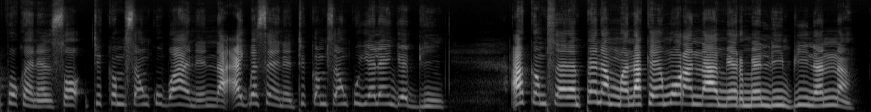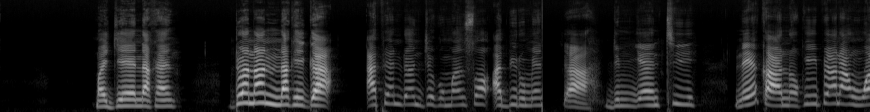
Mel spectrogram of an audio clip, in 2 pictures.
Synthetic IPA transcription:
a˦po˦ke˨ne˨nso˦ti˦ki˦mse˦nku˦ba˦˨ne˨nːa̰˨ʔa̰˨ɡ͡be˦se˦˨ne˨nti˦ki˦mse˦nku˦je˦le˦nɡe˦bi˨˦n | ʔa˦kə˦mse˨ne˨npe˦na˦nmːa˨na˦ke˦mo˦ɾa˦nːa˨me˨ɾme˦nli˦nbi˦na˨nːa˨ŋ | ma˨ɡe˨˦na˨ke˦n | do˦na˦nː˨a˨ki˦ɡa˦ | a˨pe˦n˦do˦nd͡ʒe˦ku˨me˦nso˦ʔa˨bi˦ɾu˨me˦nja˨di˨mɡe˦nti˦ | ne˨˦ka˨no˨ki˦pe˦na˦nwa˦

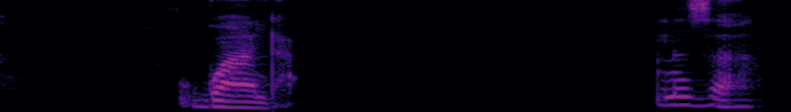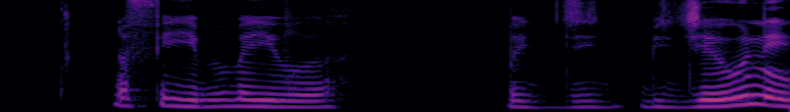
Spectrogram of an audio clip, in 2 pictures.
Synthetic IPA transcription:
ɡwa˨nda˨ | ni˦za˨ | nə˦fi˦ji˨bi˦ba˨ji˨wə˦ | bbi˨d͡ʒe˨wu˦ne˨

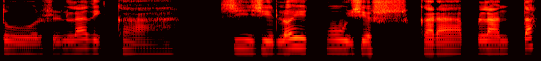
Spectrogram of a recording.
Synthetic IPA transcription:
t̪u˧ɾʐi˧nla˦d̪i˧ka˨ | ʃi˧ʃi˧lo˦i˦k̚u˧ʃi˧ʂka˨ɾa˧pla˧nt̪a˦

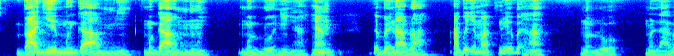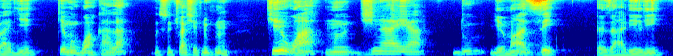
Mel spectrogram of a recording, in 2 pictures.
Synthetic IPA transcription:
ba˨˦d͡ʒʲe˧mĩ˧ɡa˧mmĩ˧mĩ˧ɡa˧mũ˧˦i˨ | mĩ˨lo˨nĩ˨ɲã˨ɦa˦n˨ | e˨ɓe˧nã˧la˨a̰˨be˦d͡ʒʲe˧mã˧tnũ˧je˧˦ɓe˧ɦa˧ | mĩ˨lo˧ | mĩ˨la˨ba˨d͡ʒʲe˧ | kʲe˦mĩ˧ɓʷa˧ka˧la˦ | mĩ˨sũ˧t͡ʃʷa˧ʃe˨tnũ˦tnũ˧ | kʲe˦wa˨˦mĩ˧d͡ʒi˦a˦ja˧ | du˦ɡʲe˨ma˨˦ze˧ | e˨za̰˨li˧li˦

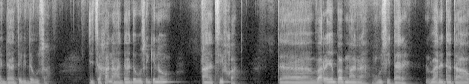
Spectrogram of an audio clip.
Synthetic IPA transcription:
da˦da˦ɡda˨u˦sa˨ | ti˨t͡sa˦xa˦na˨xa˨da˦da˦wu˦sa˦ki˦no˦ | a˨t͡si˦fxa˨ | ta˨va˦ɾa˨ja˦ba˦bma˦ɾna˨wu˦si˨ta˦ɾe˨ | va˦ɾa˦da˦ta˦ɣa˦

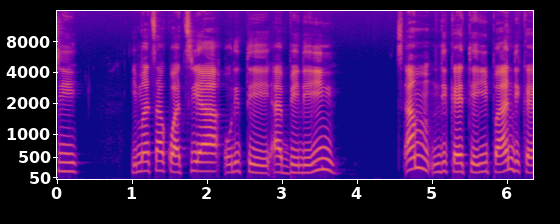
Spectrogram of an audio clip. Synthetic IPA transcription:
i˦ | i˨ma˦t͡sa˦kwa˨t͡si˦ja˦o˨ɾi˦te˨a˨be˨nde˨ji˦n˦˨ | t͡sa˦m˨n̩˦di˦ka˨i˨te˨ji˦pa˨˦n̩˦di˦ka˨˦

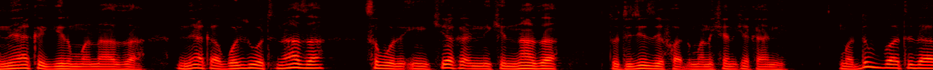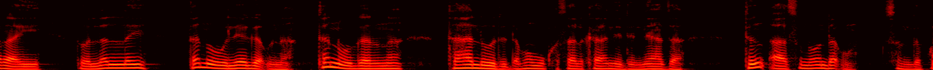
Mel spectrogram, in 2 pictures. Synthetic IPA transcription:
ni˦ja˦ka˨ɡʲi˨˦ɾma˨na˨za˨ | ni˦ja˦ka˨ɡʷa˦ld͡ʒi˦wa˨ti˨na˦za˦ | sa˦bo˨da˨ʔi˨ŋki˦ja˦ka˨ni˨ki˦n˦na˦za˦ | to˨t̬i˨d͡ʒi˦ze˨fa˨di˨ma˨ni˨kʲa˦n˦kʲa˨ka˦ni˨ | ma˨du˦ba˦ti˦da˦ɾa˨ji˦ | to˨la˦lːa˦i˦ | ta˦no˨wu˨le˦ɡa˨bna˨ | ta˦no˨ɡa˦ɾna˦ | ta˦lo˨di˨da˨ma˦mu˨kʷa˨sa˦lka˦ni˨di˨ni˦a˦d͡za˨ | ti˦na˨su˦no˦nda˨bṵ˨m | su˨nda˨p

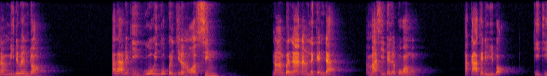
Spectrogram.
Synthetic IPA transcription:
na˨m̩˨mi˦de˦me˦n̩˦dɔ˦ŋ | a˦la˦˨ne˨ki˦ɡʷo˦ki˦ɡʷo˦kːe˦t͡ʃi˨na˦mɔ˨a˦si˦n˦ | na˨ŋa˨ŋ͡m̩˨˦k͡pe˦na˨a˦na˦mn̩˦le˨ke˦n̩˦da˦ | a̰˦ma˦˨si˦be˦na˨kʷu˦ka˦ŋɔ̰˨ | a˦ka˨a˦ke˦di˦mi˦bɔ˦k̚ | ki˦˨tje˦˨˦

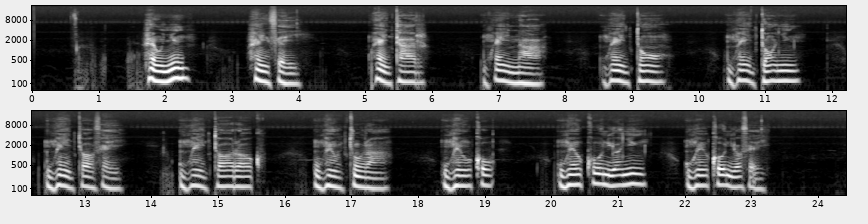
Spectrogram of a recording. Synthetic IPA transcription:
hẽ˦ũ˨ɲĩ˦ŋ | u˨hɛ̃˦˨fɛ˨ji˨ | u˨hɛ̃˦˨n̩˨ta˦ɾ | ũ˨hɛ̃˦˨na˨ | u˨ɦɛ˦˨n̩˨tɔ̃˦ | u˨ɦɛ˦˨n̩˨tɔ̃˦ɲĩ˦ŋ | u˨ɦɛ̃˦˨n̩˨tɔ˦˨fɛ˨i˨ | ũ˨ɦe˦˨n̩˨tɔ˦ɾɔ˦k | u˨ɦẽ˦˨n˨tũ˦˨ɾã˨ | u˨ɦẽ˦ŋo˦kʰo˦ | u˨ɦe˦o˦kʰo˦ni˨jɔ˦ɲĩ˦ŋ | u˨ɦẽ˦kʰo˦ni˨ɔ˨˦fɛ˨i˨

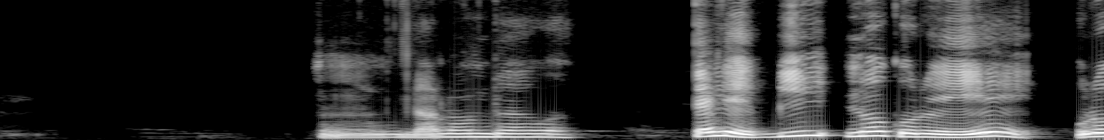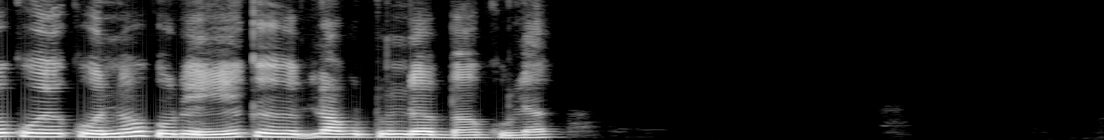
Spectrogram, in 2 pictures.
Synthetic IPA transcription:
la̰˨lɔ̃˦ŋ˦dɛ˦wə˨ | tɛ˦le˨ɡ͡bi˦no˦˨ko˨ɾo˨e˨je˦ | o˨ɾo˦ko˧˦e˦ko˨no˦ko˨ɾo˨e˨je˦kɨ˦lɔ˧ku˦tũ˧n˦də˧bə˨˦ɡu˨lə˦

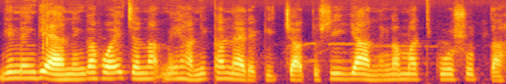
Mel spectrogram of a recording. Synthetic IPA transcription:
ɡi˦nĩ˧ŋɡe˦ʔe˨nĩ˧ŋɡa˦ɦʷwa˧˦e˦t͡ʃa˧nã˧ʔmĩ˦˧˦ɦa˨nĩ˦ka˦nẽ˨ɾe˨ki˧t͡ʃa˨t̪u˧ʃi˦˧ja˦˨nĩ˧ŋɡa˦mã˦t̪i̥˧ku˧ʂu˧t̪a˨

